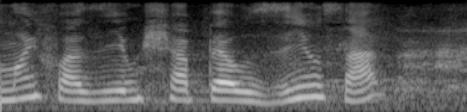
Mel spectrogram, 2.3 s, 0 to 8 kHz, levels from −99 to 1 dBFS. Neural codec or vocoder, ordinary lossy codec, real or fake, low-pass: none; none; real; 7.2 kHz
